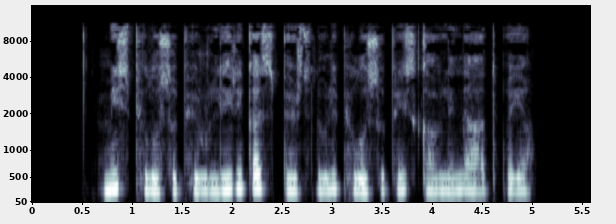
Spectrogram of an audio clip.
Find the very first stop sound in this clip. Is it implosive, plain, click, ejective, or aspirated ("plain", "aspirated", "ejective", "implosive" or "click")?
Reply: aspirated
